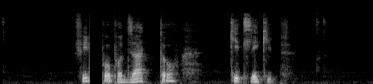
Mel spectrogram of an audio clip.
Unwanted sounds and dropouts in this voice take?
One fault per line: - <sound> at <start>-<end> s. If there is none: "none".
- dropout at 0.9-1.0 s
